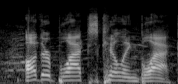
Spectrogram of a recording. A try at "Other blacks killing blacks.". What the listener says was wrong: Look how you say that shit with that racist ass K at the end.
